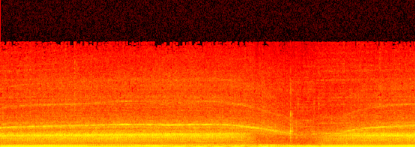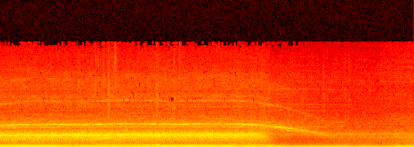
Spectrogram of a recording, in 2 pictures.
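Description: A truck's diesel engine drones steadily, dipping briefly as it shifts gear and then pulling again.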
